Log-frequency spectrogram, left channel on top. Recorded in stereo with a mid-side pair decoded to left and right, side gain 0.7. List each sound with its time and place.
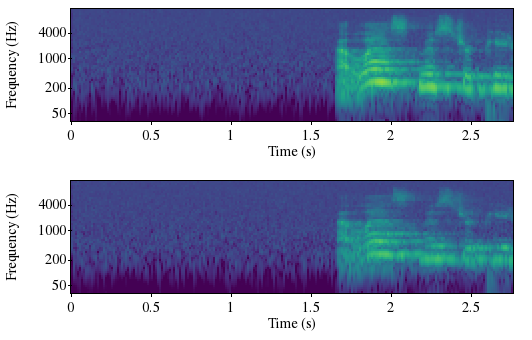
1.6 s a woman speaking: 55° left, 1.3 m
